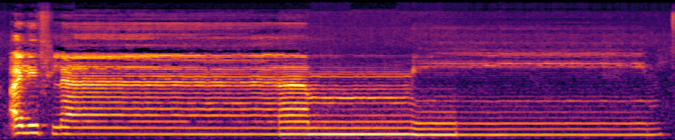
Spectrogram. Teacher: اب میم کا ساکن 6 کاؤنٹس میں نے ادا کر دیا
